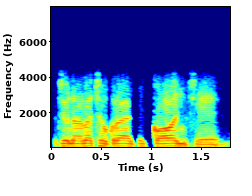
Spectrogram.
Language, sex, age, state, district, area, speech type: Gujarati, male, 18-30, Gujarat, Kheda, rural, conversation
